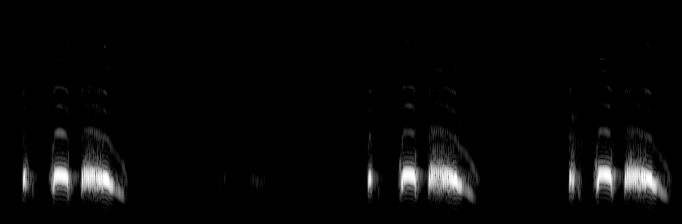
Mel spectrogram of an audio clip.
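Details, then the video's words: Spotted dove in Thailand delivering lui tan style song with a wild-type voice, three coo phrases separated by long pauses, each ending in a long descending croon; no other sounds. "หลิ่วตัน มงคล ขันโยนเพราะๆเสียงป่า"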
